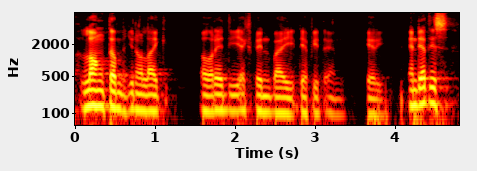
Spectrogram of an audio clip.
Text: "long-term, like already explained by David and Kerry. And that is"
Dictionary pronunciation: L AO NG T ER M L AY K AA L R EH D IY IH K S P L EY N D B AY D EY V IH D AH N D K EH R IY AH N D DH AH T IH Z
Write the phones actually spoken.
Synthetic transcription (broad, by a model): L AO NG T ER M L AY K AA L R EH D IY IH K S P L EY N B AY D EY F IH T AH N K EH R IY AH N D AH T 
